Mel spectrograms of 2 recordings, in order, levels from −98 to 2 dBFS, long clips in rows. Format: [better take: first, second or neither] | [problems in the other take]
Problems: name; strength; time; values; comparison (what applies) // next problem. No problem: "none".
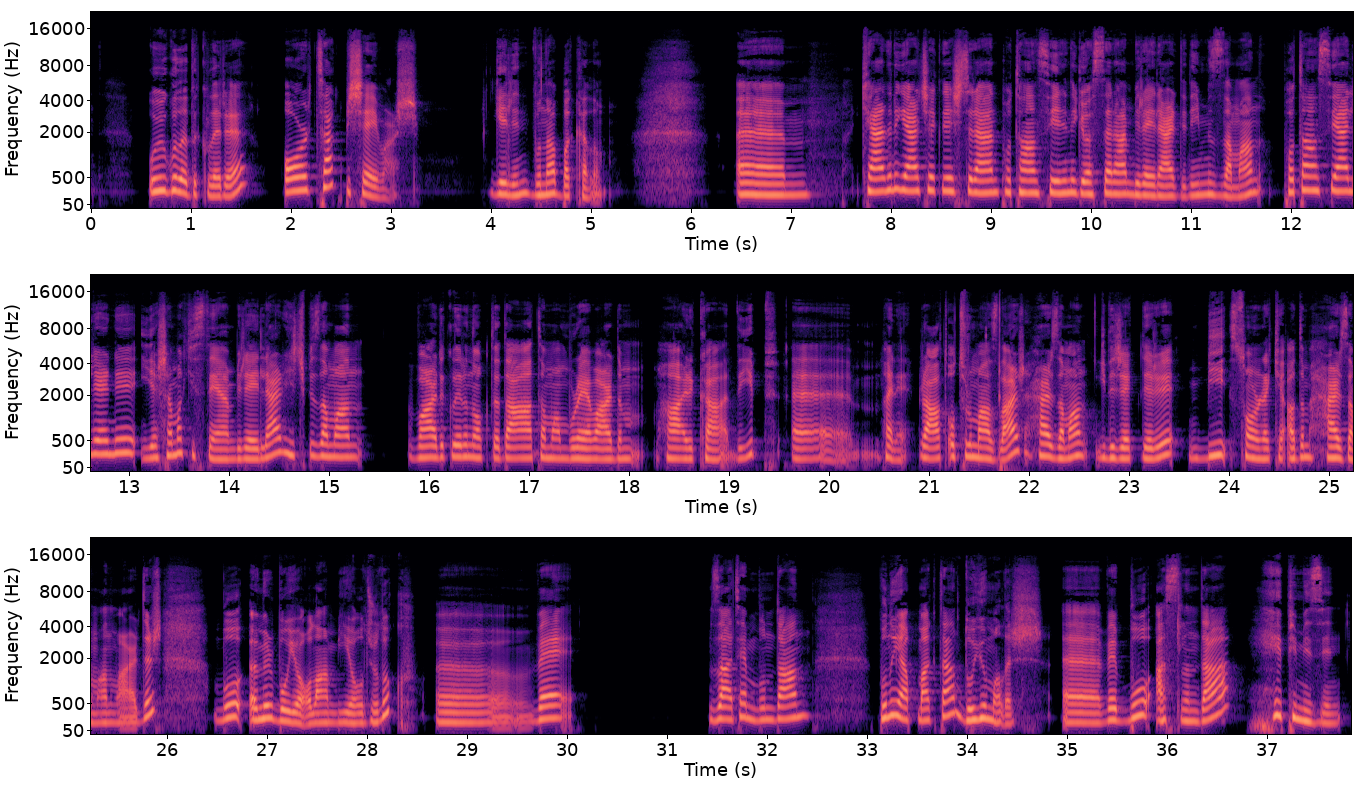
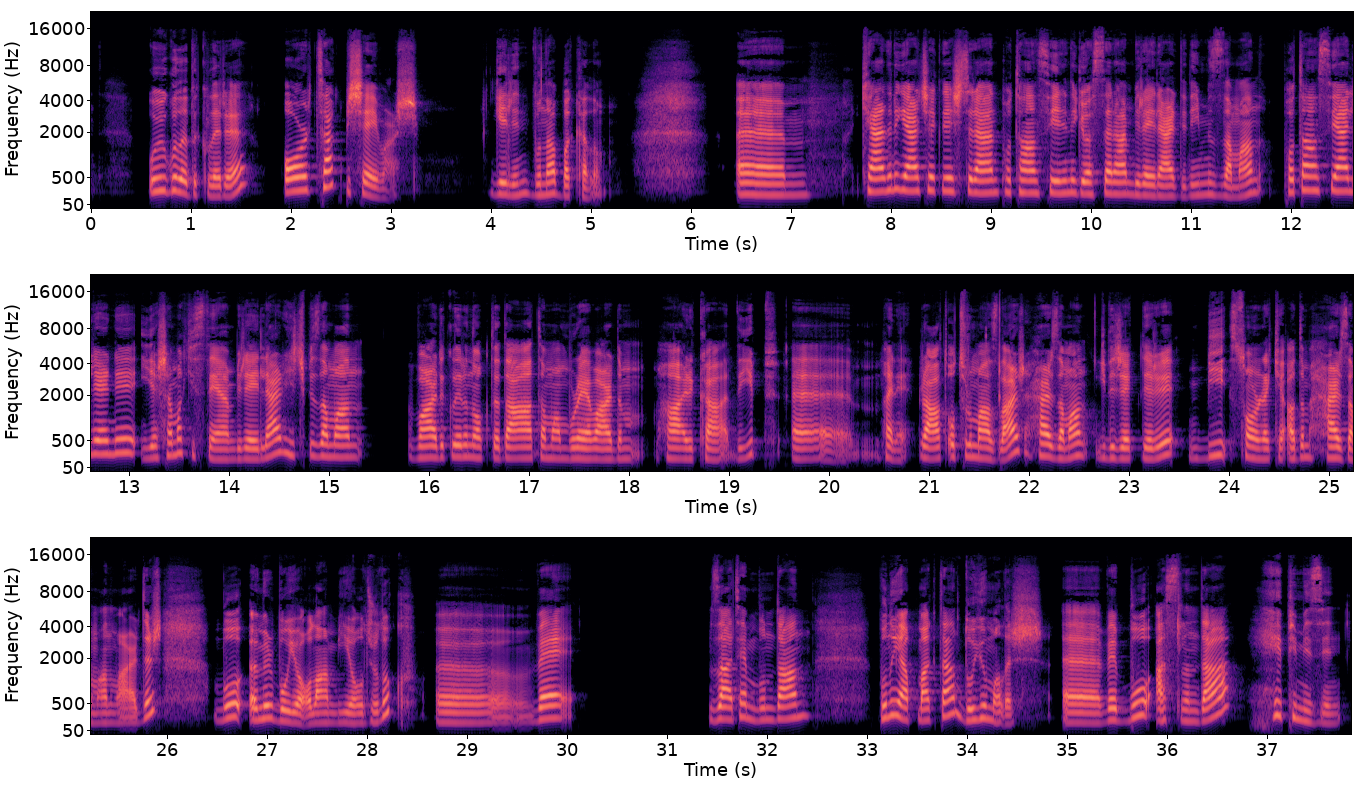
first | thin; somewhat; fading below 500 Hz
